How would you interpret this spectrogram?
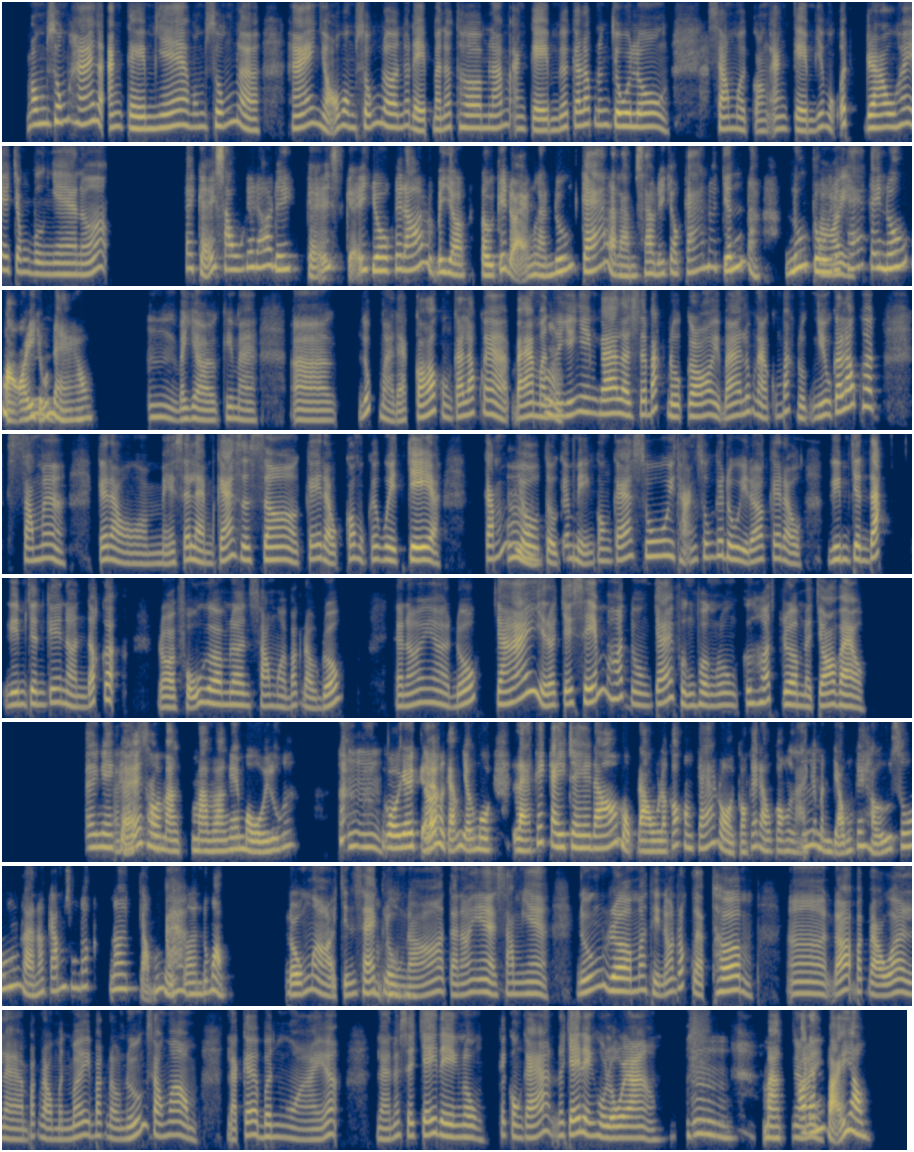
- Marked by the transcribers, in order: tapping; other background noise; laugh; laughing while speaking: "ngồi nghe"; chuckle
- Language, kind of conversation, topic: Vietnamese, podcast, Có món ăn nào khiến bạn nhớ về nhà không?
- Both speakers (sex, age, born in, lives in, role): female, 25-29, Vietnam, Vietnam, guest; female, 40-44, Vietnam, Vietnam, host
